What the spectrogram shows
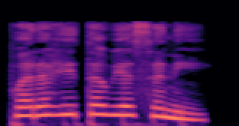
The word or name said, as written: ಪರಹಿತವ್ಯಸನಿ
